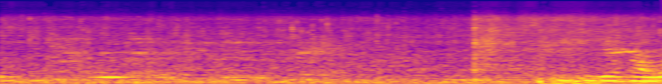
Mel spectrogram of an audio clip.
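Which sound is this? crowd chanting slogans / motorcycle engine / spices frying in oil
spices frying in oil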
